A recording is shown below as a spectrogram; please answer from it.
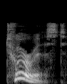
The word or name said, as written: tourist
